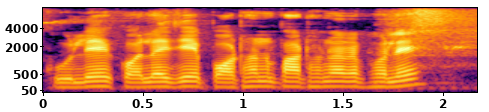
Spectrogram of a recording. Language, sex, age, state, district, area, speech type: Bengali, male, 18-30, West Bengal, Uttar Dinajpur, rural, spontaneous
